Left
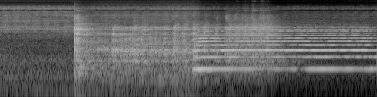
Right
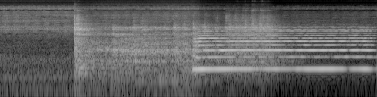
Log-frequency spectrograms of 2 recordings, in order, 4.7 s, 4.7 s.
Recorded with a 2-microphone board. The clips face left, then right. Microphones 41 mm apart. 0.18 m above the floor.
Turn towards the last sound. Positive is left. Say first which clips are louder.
# right 2 dB
turn(degrees=-70)  # may be behind; listen again after turning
